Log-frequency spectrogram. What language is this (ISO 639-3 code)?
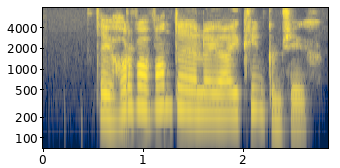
isl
